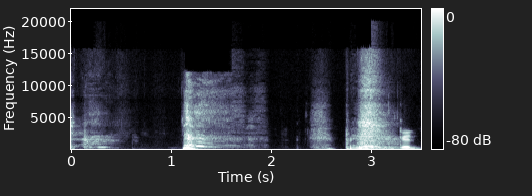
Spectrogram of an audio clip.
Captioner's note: laughter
